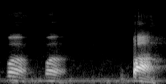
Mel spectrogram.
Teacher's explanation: Non-vibrating. Your vocal tract is not vibrating at all.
